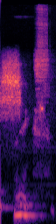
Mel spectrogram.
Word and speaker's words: sprichst: এটা আমি উচ্চারণ করতে পারতেছি শোনেন, ইস sprichst.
